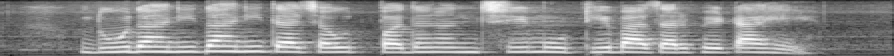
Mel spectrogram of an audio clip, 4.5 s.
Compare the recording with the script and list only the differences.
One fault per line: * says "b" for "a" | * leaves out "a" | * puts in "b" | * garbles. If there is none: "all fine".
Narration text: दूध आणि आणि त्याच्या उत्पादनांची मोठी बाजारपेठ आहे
all fine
